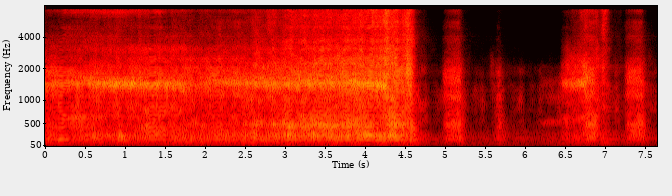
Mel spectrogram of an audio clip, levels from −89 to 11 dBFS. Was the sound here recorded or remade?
remade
